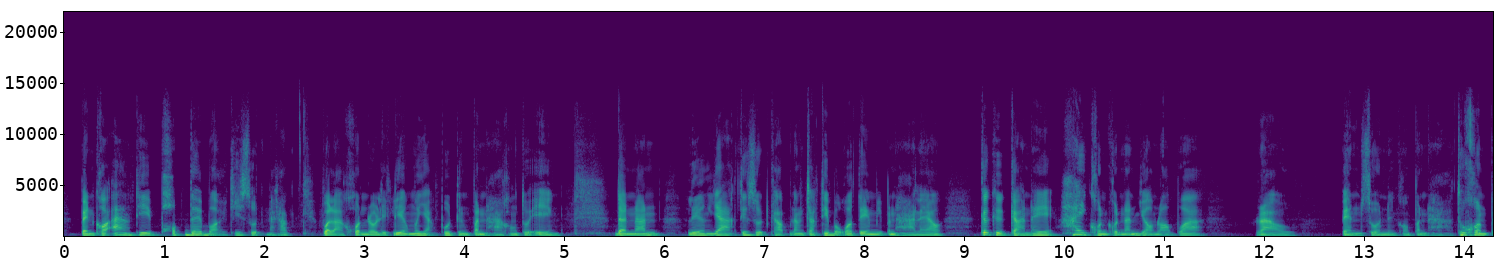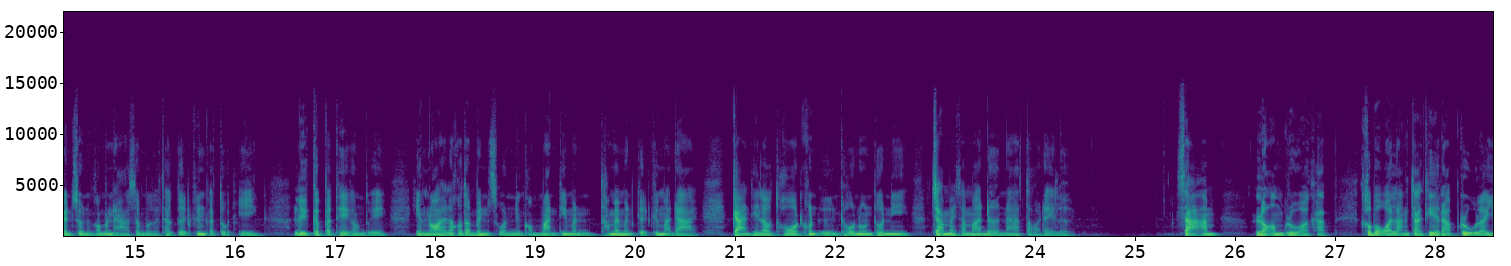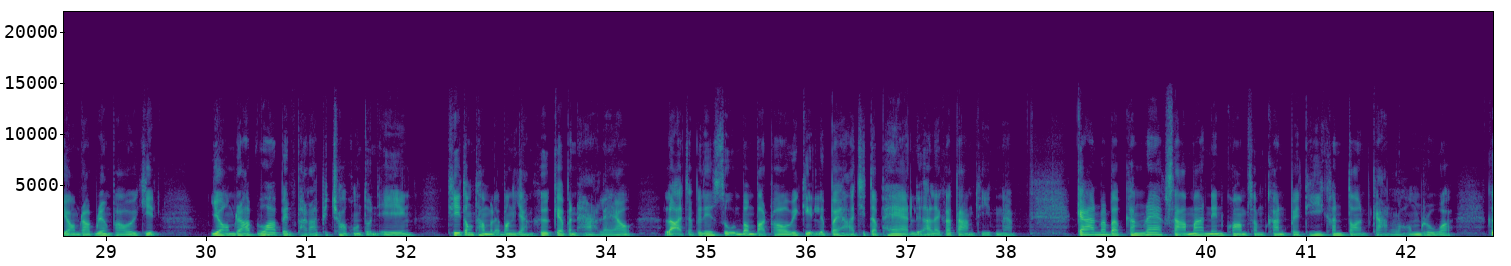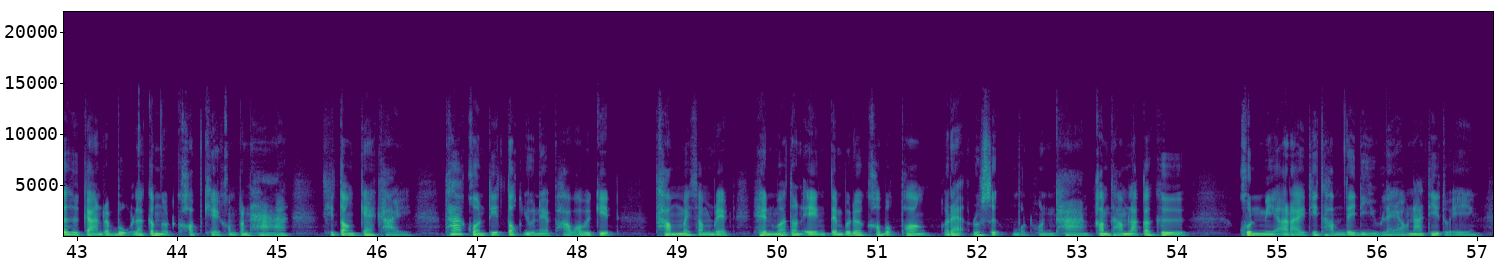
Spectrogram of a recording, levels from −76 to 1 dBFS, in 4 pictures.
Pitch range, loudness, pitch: 100-135 Hz, -23 LUFS, 115 Hz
